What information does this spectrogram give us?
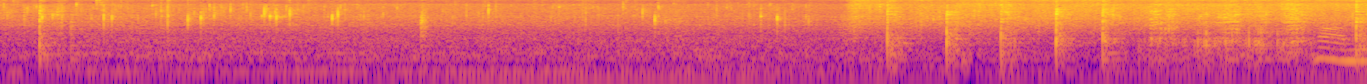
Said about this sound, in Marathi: हे आलं लसूणची पेस्ट टाकते।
